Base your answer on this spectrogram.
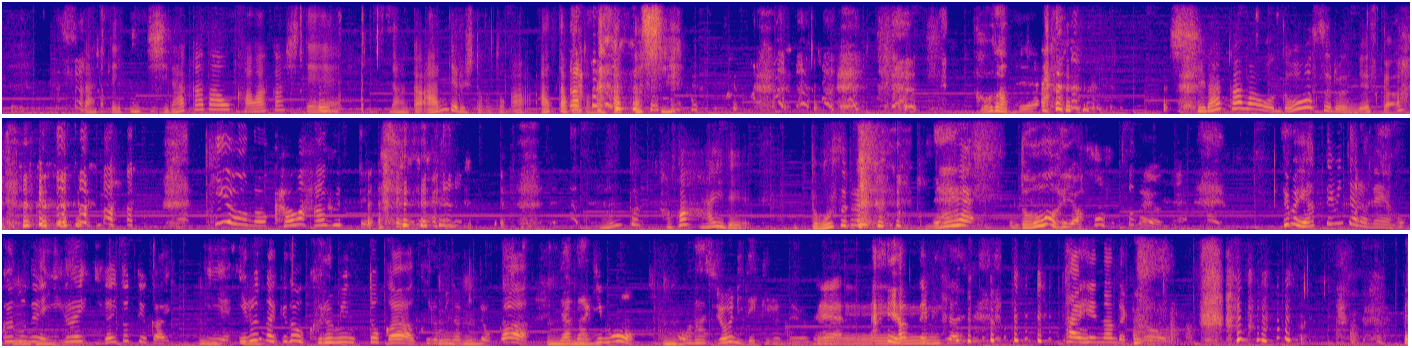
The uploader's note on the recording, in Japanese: ツイッタースペースからダウンロードした音源です。雑音お聞き苦しい点お許しください。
